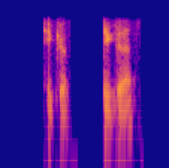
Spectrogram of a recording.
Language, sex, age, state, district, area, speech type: Hindi, male, 45-60, Madhya Pradesh, Bhopal, urban, conversation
